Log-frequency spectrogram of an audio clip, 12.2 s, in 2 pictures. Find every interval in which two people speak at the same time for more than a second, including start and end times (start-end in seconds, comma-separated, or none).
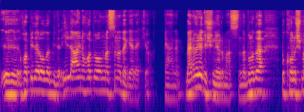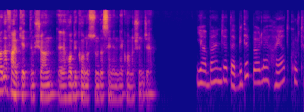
none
